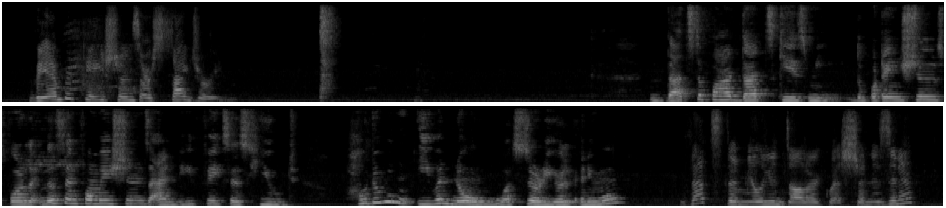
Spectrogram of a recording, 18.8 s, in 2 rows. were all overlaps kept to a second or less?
Yes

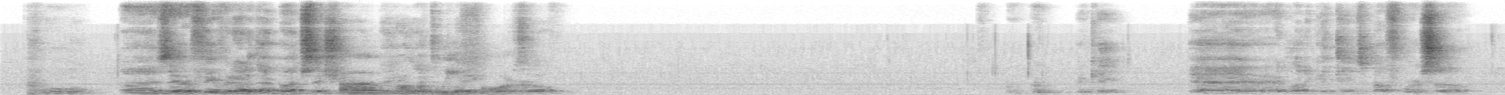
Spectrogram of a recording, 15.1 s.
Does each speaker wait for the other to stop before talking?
No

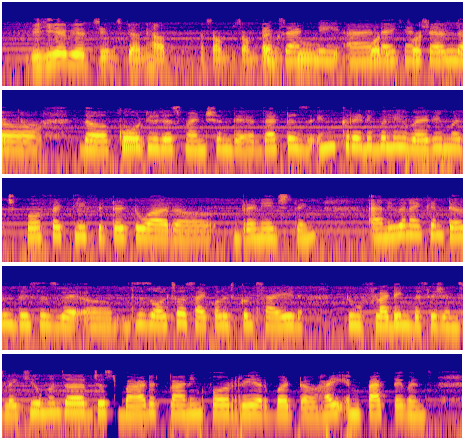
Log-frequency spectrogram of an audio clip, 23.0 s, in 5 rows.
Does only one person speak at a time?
No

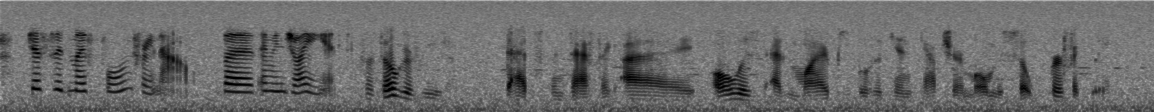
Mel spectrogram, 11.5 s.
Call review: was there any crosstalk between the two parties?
No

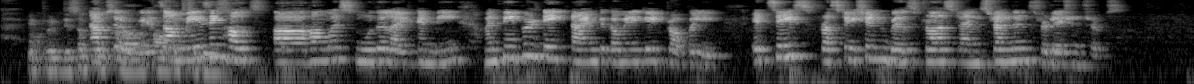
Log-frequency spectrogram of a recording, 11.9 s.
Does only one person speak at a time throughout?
No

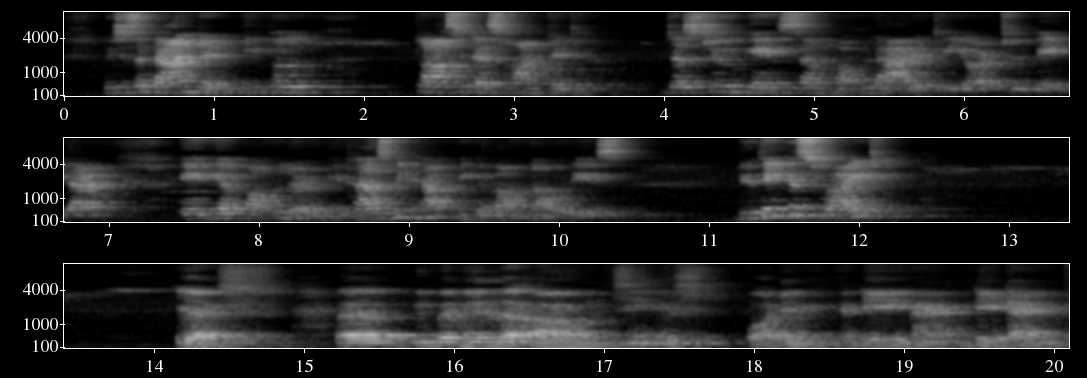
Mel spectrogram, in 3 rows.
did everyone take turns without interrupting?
Yes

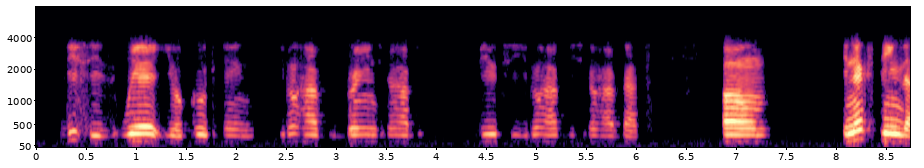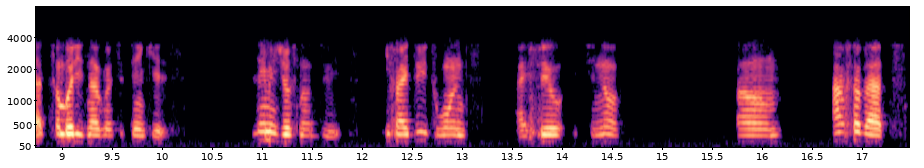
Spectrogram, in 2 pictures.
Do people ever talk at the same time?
No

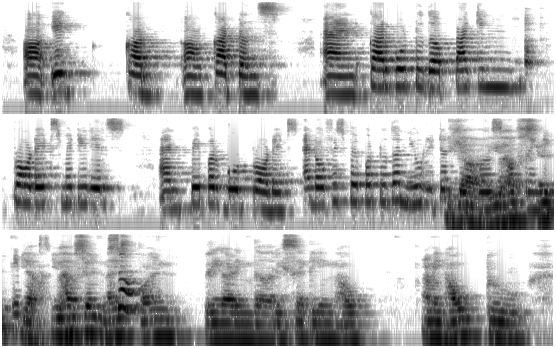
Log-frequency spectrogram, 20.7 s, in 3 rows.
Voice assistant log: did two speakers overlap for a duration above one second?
Yes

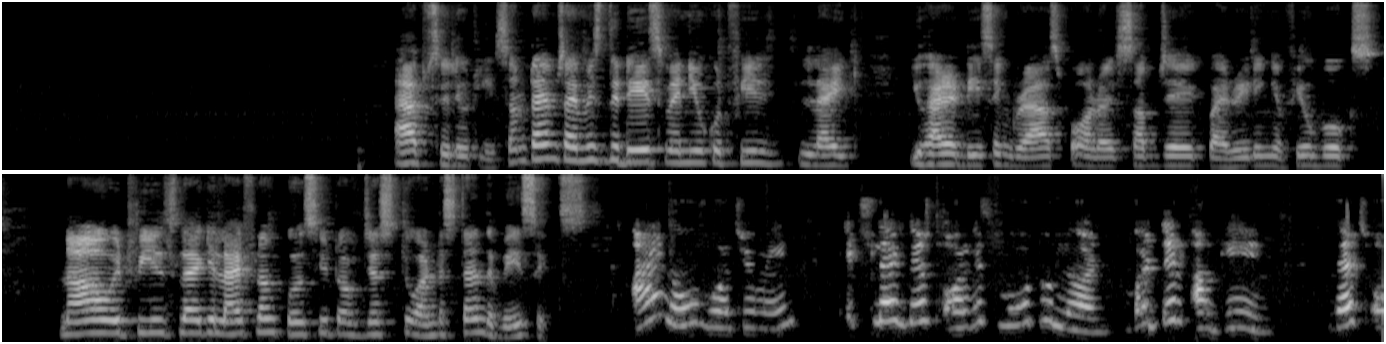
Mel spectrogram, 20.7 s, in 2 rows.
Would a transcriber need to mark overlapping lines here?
No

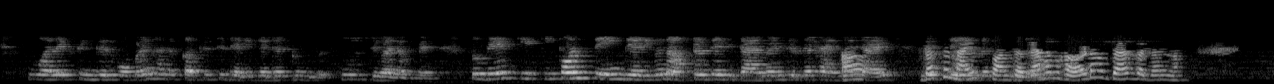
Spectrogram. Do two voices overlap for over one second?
Yes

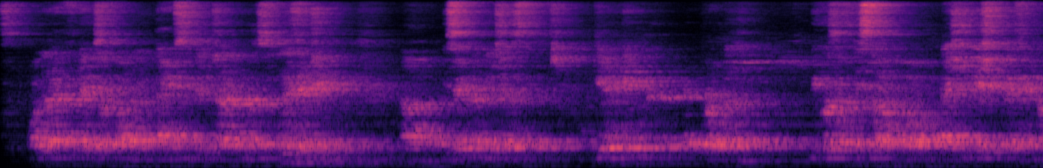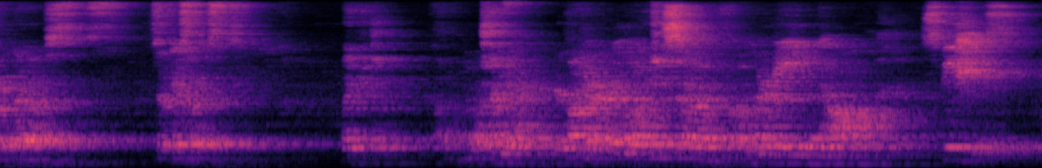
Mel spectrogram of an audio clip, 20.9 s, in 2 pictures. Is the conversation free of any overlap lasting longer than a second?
No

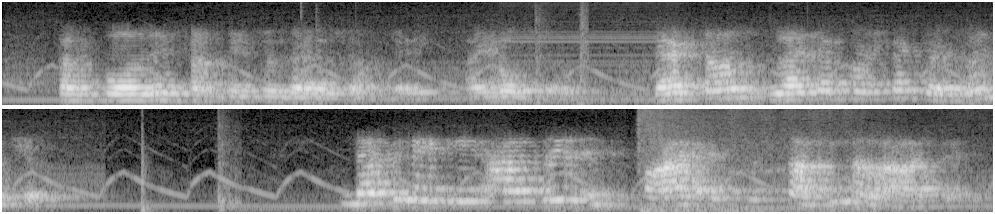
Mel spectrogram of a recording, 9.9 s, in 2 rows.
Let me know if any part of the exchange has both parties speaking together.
No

